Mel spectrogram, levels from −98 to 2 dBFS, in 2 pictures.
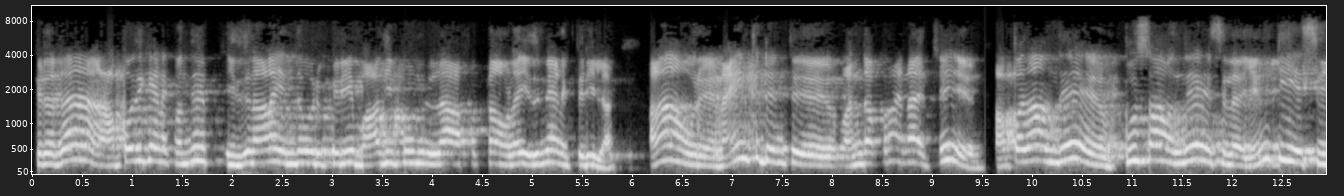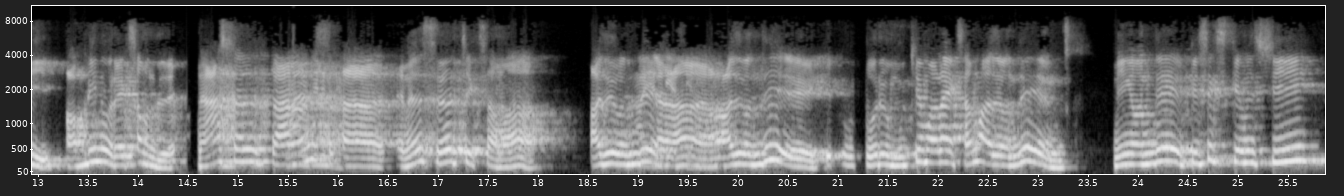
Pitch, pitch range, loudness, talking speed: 220 Hz, 185-250 Hz, -10 LUFS, 110 wpm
